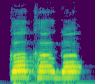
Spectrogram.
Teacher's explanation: आहे ओठ आहे यांना स्पर्श करते त्यांना स्पर्श व्यंजने म्हणतात मग या वर्णाचा उच्चार करताना हवेचा मार्ग अडवलेला असतो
